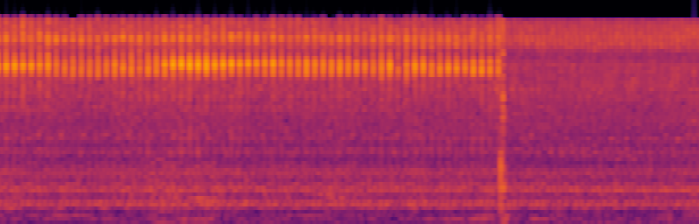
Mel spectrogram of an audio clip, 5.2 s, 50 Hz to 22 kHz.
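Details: Seat Leon 1.6i petrol at steady idle with fast light ticking about four per second from the EVAP purge valve; replacement valve made the same noise, engine runs fine, normal purge valve cycling.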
